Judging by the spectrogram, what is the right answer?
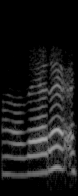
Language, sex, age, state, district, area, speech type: Malayalam, other, 18-30, Kerala, Kozhikode, urban, conversation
